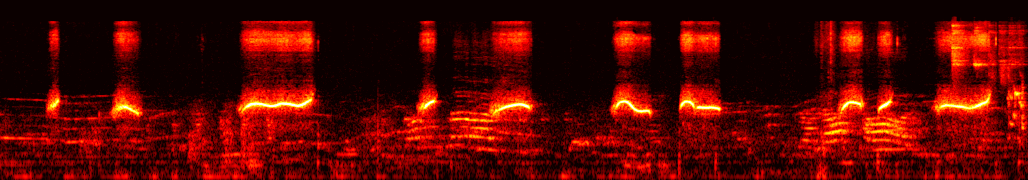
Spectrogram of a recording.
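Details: A cockatiel learning to sing gives short rising-and-falling whistles, some drawn out into wavering phrases, in bursts about every second with brief silences between; fainter lower warbling notes sit underneath.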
